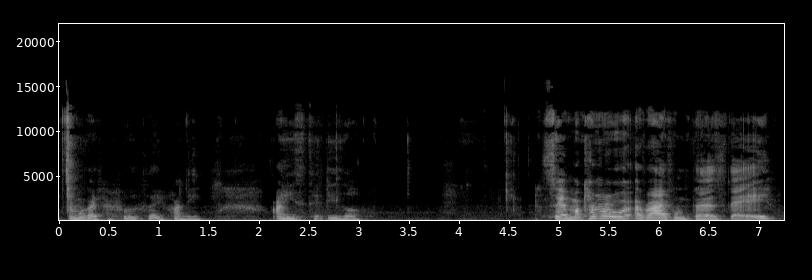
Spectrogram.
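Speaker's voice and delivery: ordinary delivery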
